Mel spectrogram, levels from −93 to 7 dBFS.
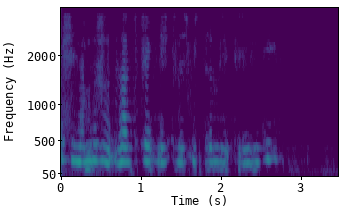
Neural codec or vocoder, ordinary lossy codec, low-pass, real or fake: codec, 16 kHz in and 24 kHz out, 0.6 kbps, FireRedTTS-2 codec; AAC, 24 kbps; 3.6 kHz; fake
